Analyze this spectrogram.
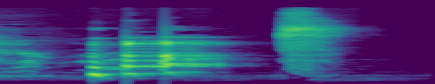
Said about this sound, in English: Watch right here. This whole clip is going to be silent because it's just me sniffling.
